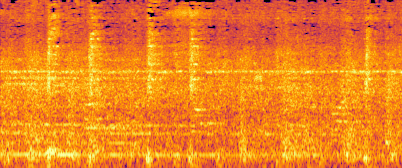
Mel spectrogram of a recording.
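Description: Mumbai suburban electric local train rolling along the platform: a steady rumble and hum with irregular clacks of the wheels over the rail joints.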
